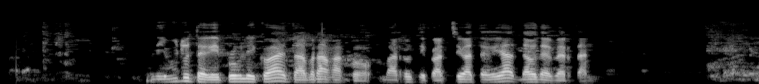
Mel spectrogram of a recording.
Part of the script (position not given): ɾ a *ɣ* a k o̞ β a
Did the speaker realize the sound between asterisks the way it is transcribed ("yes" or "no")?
yes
